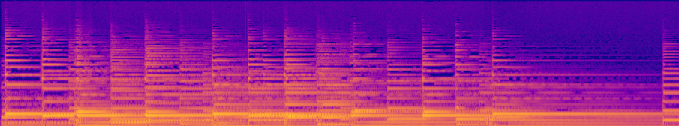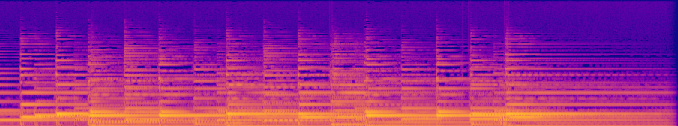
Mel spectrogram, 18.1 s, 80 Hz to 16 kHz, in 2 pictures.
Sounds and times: Piano Piece 0:00.0 - 0:18.0

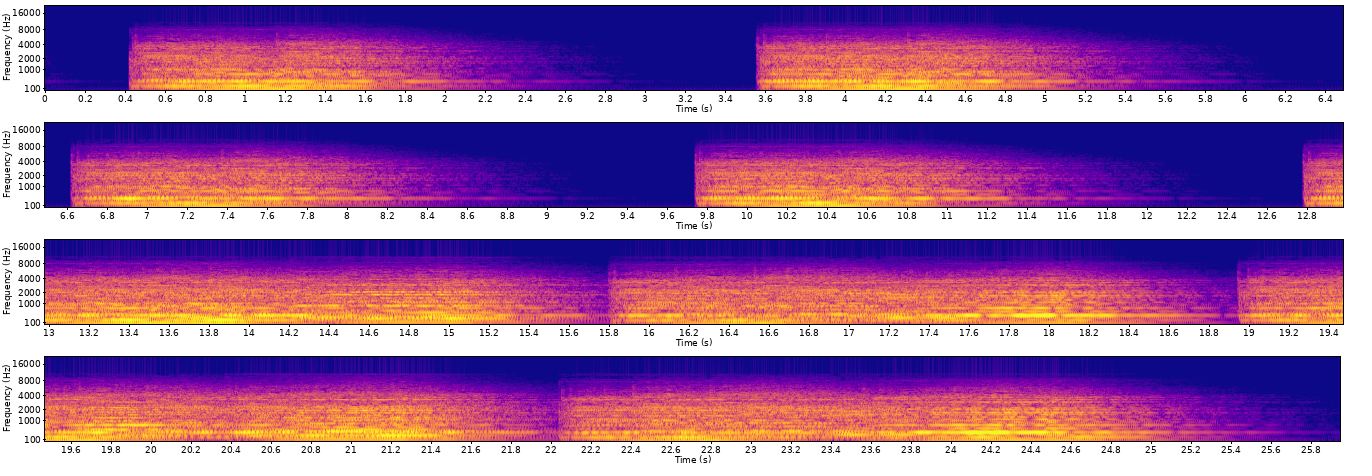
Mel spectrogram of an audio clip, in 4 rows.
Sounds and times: Decadent strings intro 0:13.2 - 0:25.2

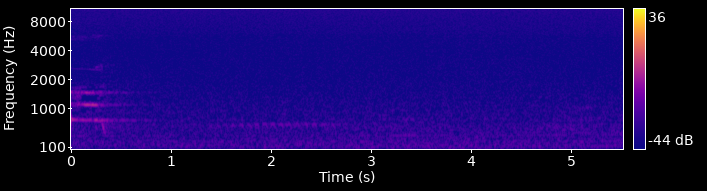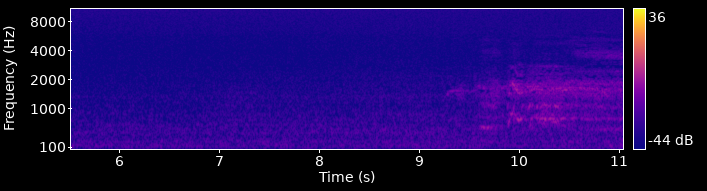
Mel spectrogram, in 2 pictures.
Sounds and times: roosters at different distance 0:04.6 - 0:11.0

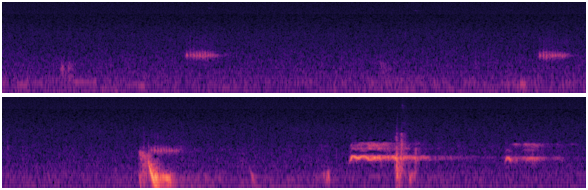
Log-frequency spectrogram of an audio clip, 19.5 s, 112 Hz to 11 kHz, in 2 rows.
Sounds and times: woodpecker 0:15.6 - 0:16.9
dog 0:18.1 - 0:19.3

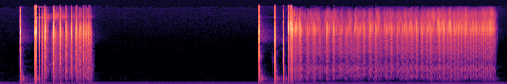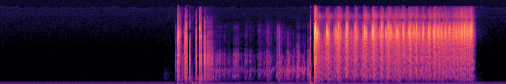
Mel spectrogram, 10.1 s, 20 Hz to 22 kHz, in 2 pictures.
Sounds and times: dropping a coin 0:00.2 - 0:01.0
coin twirl 0:00.3 - 0:01.0
dropping a coin 0:02.6 - 0:05.0
coin twirl 0:02.8 - 0:05.0
dropping a coin 0:06.8 - 0:09.8
coin twirl 0:06.9 - 0:09.8

